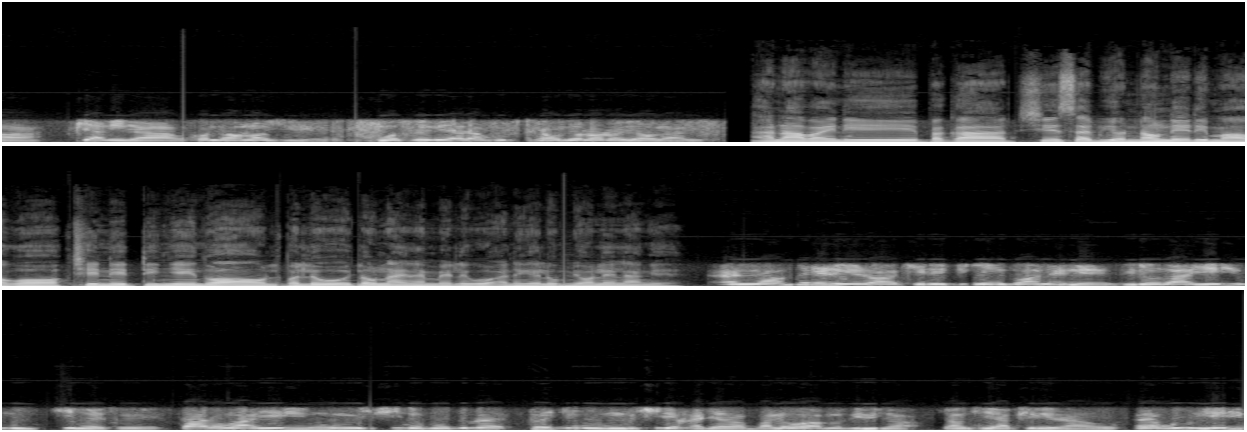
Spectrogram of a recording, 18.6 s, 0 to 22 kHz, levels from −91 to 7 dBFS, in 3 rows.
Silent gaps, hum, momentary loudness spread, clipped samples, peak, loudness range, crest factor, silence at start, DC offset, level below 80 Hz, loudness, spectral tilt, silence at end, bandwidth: none; none; 7 LU; under 0.1%; -2 dBFS; 3 LU; 16 dB; 0 s; under 0.1%; -50 dBFS; -17 LUFS; -6.5 dB/octave; 0 s; 12 kHz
